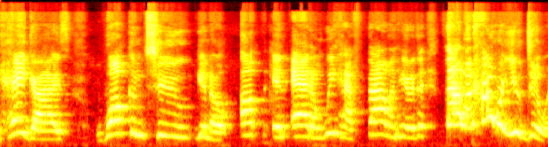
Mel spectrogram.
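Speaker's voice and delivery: peppy, upbeat, high-energy show host, rising. Showing how to open the show with energy: high-energy host welcome. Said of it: "you gotta bring that energy".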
